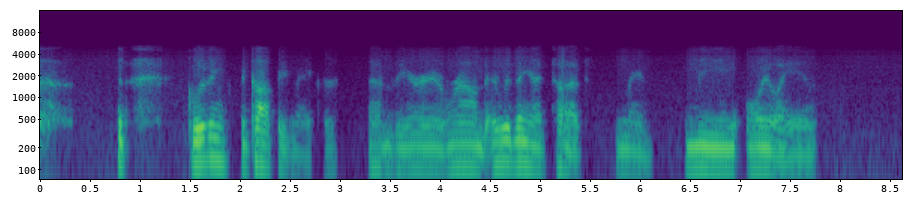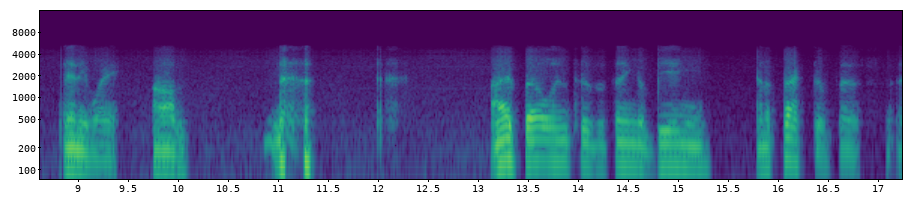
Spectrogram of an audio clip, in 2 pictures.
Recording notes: ACIM Daily Conference Call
